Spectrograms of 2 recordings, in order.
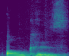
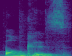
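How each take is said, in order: First: The final syllable has a short, reduced vowel. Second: The final syllable has a short, reduced vowel.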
